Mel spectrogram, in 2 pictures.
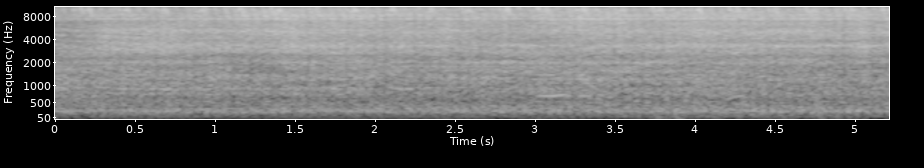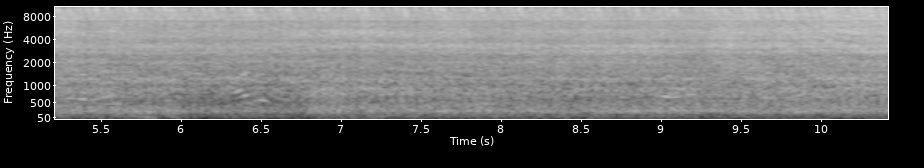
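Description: A helicopter running close by: a loud, steady rush of turbine and rotor noise, with men's voices talking underneath it.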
